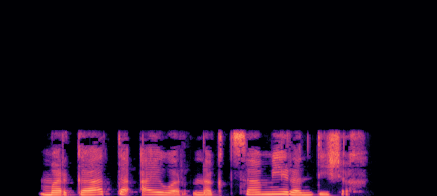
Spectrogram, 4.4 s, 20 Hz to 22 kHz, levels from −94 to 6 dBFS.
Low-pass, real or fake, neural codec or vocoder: 7.2 kHz; real; none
